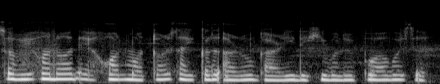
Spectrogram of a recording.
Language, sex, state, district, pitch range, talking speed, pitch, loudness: Assamese, female, Assam, Kamrup Metropolitan, 205-230 Hz, 110 wpm, 215 Hz, -15 LUFS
